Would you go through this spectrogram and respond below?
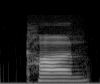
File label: "kan1", Chinese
